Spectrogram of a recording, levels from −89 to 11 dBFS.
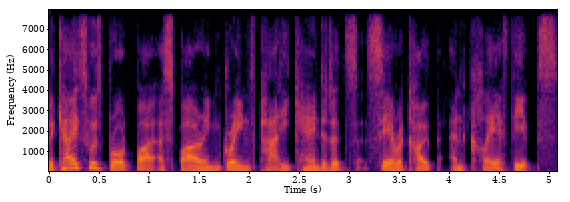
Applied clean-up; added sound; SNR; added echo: none; none; none; none.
